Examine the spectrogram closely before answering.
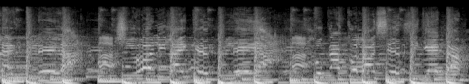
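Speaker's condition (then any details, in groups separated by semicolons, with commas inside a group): No condition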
